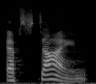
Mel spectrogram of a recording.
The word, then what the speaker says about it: Epstein: of people who have been recorded saying EP Stein during the time when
